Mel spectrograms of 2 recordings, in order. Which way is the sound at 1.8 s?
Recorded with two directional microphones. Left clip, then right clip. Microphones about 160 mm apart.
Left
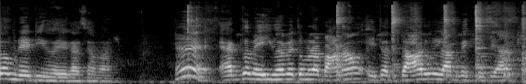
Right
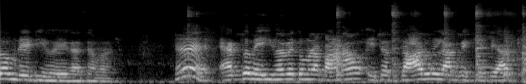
70° left (ahead or behind).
